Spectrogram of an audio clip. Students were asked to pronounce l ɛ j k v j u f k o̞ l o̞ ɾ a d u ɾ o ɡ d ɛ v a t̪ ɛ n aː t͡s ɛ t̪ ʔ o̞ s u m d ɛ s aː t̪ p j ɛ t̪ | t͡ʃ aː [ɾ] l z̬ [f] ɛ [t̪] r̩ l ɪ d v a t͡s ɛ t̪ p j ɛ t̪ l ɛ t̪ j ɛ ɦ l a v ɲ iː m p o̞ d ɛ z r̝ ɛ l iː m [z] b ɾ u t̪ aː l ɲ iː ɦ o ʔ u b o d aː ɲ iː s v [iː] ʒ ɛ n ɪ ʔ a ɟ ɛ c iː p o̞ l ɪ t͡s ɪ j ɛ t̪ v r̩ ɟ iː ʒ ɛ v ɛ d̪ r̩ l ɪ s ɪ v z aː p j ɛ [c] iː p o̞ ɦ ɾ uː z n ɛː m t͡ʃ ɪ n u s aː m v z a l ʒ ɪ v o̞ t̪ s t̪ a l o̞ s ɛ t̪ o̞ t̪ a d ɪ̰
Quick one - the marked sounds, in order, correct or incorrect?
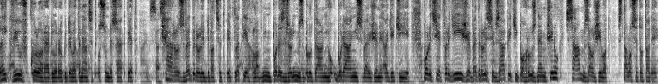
correct, incorrect, incorrect, correct, incorrect, correct

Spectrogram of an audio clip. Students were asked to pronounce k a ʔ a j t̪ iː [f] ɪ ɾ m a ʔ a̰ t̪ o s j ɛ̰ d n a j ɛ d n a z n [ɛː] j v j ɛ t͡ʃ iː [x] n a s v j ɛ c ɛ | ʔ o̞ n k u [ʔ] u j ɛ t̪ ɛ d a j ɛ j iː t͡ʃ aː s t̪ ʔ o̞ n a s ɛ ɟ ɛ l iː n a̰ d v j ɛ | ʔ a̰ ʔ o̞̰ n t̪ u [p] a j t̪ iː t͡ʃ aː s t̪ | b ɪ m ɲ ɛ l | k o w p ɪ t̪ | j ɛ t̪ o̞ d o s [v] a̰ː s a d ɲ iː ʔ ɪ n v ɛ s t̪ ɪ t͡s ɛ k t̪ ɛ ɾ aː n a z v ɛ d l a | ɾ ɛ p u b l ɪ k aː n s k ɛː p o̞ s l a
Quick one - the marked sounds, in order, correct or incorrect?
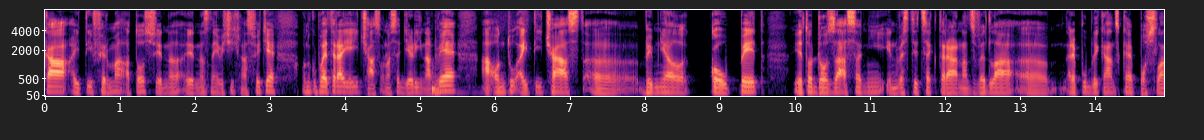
correct, incorrect, correct, incorrect, incorrect, incorrect

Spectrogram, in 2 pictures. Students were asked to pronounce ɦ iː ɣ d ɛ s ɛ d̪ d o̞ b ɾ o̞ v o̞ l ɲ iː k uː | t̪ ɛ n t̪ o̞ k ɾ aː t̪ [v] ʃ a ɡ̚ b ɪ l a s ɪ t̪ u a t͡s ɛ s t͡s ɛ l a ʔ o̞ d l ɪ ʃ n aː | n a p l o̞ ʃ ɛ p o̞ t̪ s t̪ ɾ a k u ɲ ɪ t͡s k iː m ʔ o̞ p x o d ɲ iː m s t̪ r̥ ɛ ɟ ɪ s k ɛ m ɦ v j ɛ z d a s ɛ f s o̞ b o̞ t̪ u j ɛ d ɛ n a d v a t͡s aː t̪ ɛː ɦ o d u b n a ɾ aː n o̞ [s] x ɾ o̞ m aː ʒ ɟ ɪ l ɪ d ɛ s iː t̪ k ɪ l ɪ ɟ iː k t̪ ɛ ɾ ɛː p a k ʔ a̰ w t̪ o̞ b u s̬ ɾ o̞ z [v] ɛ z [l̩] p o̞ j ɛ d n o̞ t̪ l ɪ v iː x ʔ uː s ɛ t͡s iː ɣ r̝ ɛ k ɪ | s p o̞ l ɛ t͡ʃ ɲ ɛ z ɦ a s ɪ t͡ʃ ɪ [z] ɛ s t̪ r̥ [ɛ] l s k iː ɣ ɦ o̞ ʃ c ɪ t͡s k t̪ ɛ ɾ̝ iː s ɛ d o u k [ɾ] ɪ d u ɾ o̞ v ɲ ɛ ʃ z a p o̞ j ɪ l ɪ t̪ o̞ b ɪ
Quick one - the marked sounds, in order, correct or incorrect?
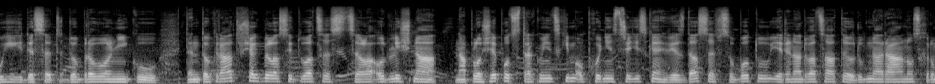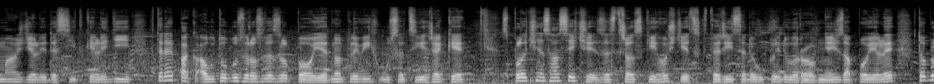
incorrect, correct, correct, correct, correct, correct, incorrect

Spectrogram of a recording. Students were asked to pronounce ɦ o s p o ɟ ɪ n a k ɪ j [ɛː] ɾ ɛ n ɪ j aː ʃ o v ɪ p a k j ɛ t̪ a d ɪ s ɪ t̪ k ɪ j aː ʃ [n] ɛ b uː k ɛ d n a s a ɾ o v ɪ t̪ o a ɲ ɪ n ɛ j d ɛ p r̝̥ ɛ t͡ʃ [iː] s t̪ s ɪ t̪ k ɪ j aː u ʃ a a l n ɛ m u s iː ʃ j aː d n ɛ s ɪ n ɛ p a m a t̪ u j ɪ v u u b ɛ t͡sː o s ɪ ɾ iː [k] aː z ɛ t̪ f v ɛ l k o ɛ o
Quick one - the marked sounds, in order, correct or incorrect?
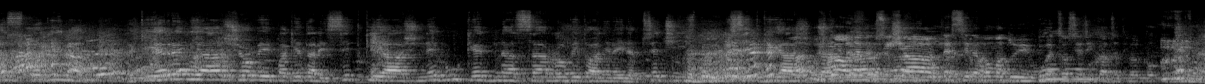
incorrect, correct, correct, correct

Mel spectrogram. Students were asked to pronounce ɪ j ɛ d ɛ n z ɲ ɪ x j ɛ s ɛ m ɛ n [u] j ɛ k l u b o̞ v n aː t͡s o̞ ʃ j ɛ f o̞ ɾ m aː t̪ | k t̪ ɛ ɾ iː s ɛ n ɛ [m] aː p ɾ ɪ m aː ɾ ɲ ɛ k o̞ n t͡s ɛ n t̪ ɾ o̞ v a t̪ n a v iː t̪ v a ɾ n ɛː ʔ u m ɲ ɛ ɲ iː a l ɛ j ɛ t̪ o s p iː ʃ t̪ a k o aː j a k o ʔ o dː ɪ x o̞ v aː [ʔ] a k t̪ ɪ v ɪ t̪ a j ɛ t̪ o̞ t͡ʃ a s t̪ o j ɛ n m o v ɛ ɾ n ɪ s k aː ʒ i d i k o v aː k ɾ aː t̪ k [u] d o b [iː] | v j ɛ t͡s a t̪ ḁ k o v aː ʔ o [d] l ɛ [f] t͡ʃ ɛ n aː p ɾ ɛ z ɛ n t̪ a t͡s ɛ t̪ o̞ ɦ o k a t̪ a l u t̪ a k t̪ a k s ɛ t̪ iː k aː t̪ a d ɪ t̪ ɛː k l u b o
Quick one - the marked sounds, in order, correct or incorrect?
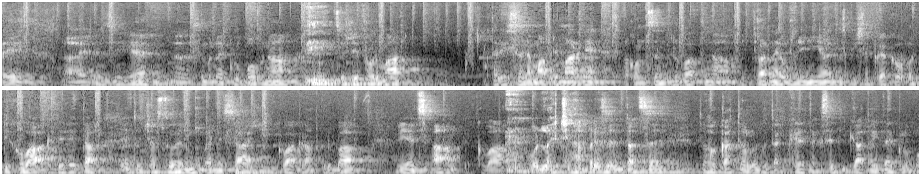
correct, correct, correct, incorrect, incorrect, correct, incorrect

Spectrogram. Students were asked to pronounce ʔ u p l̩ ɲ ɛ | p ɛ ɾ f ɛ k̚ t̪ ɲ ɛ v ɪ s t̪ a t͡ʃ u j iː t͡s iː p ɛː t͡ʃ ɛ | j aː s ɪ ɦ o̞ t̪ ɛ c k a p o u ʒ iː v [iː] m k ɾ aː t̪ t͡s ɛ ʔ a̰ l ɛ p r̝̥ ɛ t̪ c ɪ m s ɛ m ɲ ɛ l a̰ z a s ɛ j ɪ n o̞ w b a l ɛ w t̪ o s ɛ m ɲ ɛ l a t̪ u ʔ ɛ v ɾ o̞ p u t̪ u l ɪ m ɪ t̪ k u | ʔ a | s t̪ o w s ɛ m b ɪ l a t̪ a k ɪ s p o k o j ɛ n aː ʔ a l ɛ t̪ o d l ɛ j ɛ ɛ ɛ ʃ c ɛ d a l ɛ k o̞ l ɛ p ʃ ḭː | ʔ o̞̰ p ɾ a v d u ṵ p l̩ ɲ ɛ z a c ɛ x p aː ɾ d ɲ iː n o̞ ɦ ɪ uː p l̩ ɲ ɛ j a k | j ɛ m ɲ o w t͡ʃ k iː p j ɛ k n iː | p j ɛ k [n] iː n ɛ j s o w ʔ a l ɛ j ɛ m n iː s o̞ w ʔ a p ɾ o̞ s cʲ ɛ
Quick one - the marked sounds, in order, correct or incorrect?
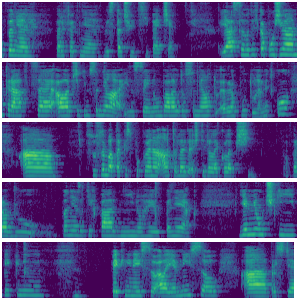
incorrect, correct

